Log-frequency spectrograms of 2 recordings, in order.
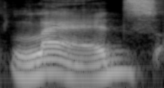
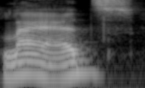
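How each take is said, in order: First: Said in the usual way. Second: "Lads" in a deliberately bad British accent; horrible British accent. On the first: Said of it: "I always read it". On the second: Shown as a demonstration. Joking about how she reads the game's name, bad British accent. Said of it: "a horrible British accent".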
